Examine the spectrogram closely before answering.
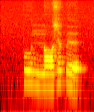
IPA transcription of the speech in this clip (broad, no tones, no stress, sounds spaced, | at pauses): p uː nː ɔ z ø p ʏ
